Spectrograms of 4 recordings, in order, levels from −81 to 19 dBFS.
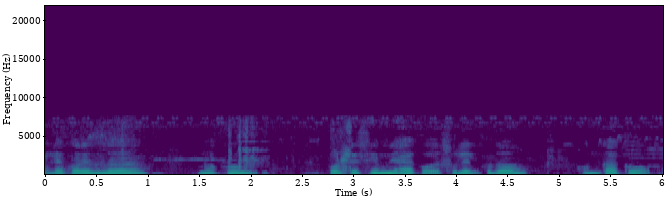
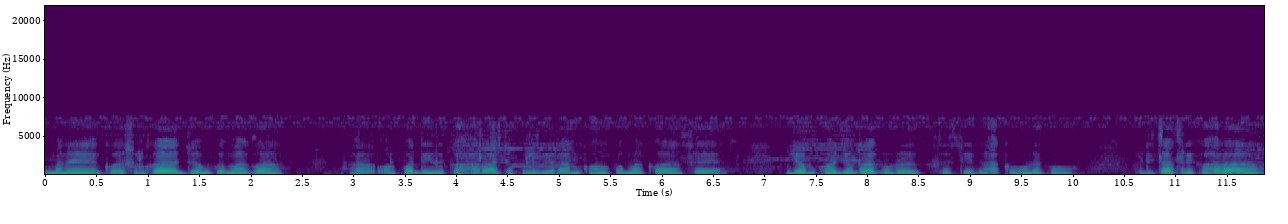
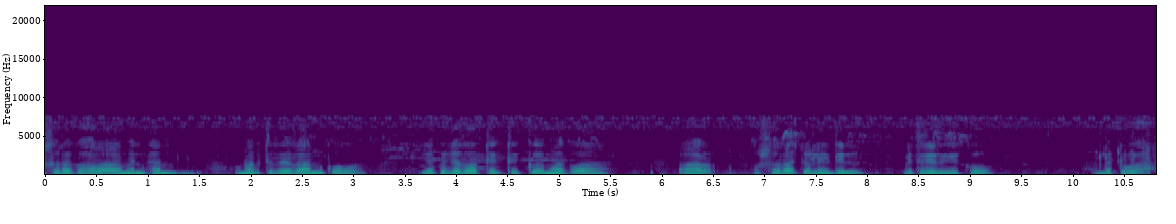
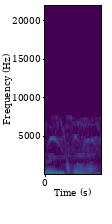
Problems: constant background noise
